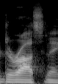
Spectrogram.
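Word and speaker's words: Déraciné: I looked through several sources, and I'm pretty sure Deracine is how you say it.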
